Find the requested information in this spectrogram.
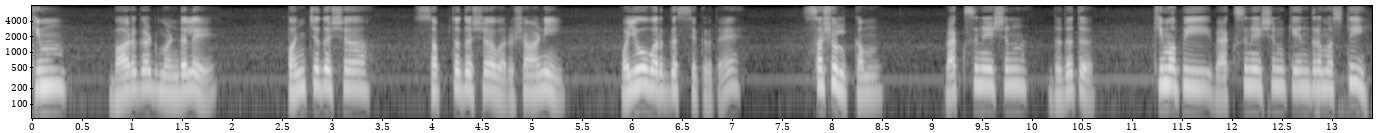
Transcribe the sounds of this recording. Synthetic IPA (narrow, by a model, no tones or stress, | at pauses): kim | bʱaːɾɡɐɖmɐɳɖɐleː | pɐɲt͡ʃɐd̪ɐʃɐ | sɐp̚t̪ɐd̪ɐʃɐʋɐɾʂaːɳi | ʋɐjoːʋɐɾɡɐsjɐkɾɪt̪e | sɐʃulkɐm | ʋaːksineːʂɐn | d̪ɐd̪ɐt̪ | kimɐpiʋaːksineːʂɐnkeːnd̪ɾɐmɐst̪i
